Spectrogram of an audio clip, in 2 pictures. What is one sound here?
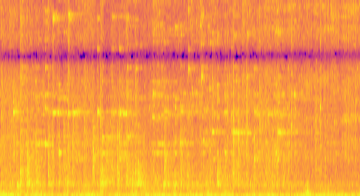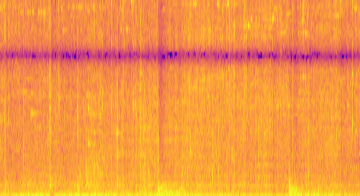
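Trash bags and boxes thud into a truck's hopper.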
